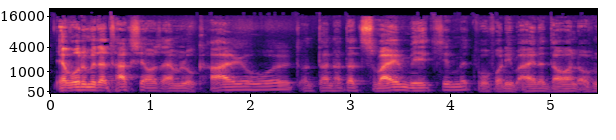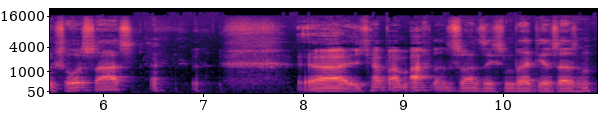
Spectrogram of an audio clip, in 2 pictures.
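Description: Very deep-voiced, boastful old captain. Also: male voice, moderate pace, creaky. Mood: reminiscing. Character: boastful, easygoing old sea captain spinning tales over chess. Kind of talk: German radio play dialogue.

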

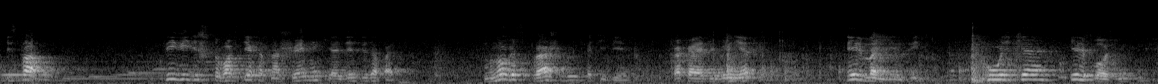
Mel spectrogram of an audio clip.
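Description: An actor playing a proud, impulsive, ironic poet, declaiming theatrically in a muffled, noisy 1970s stage recording. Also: male voice, on the high side, big pitch swings, moderate pace, pauses often, roomy sound, music in the background. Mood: tender, playful. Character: Pushkin, proud, mocking, impulsive male poet.

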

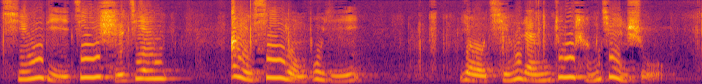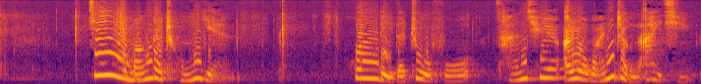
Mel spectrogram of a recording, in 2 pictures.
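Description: An actress playing a lively young woman, the groom's younger sister, speaking in a bright, teasing way. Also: a little high, takes it slowly, long pauses, poor audio. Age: young adult. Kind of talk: 1970s radio drama acting.

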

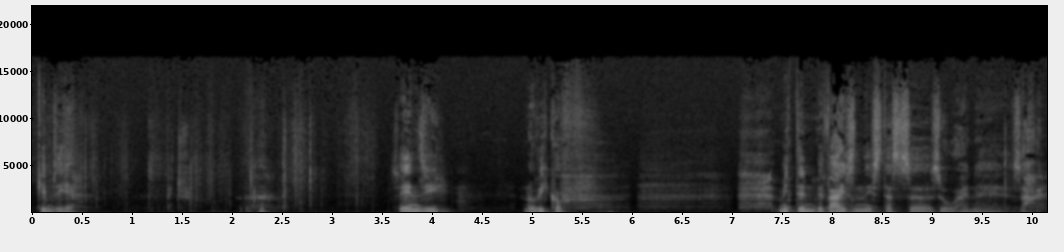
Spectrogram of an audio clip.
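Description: An actor playing a flustered, pompous middle-aged diplomat, evasive and irritable, stammering and repeating himself in a 1960s German radio play. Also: male voice, lowish voice, takes it slowly, vocal fry, long pauses, darkish tone, husky, full character voice. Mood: evasive, nervous. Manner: stammering, repetitive, blustering.

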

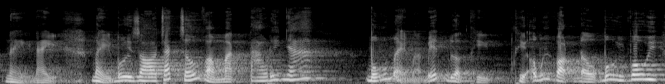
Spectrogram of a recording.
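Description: A man voicing a domineering, hot-tempered village mother who scolds, curses and laments in shrill exclamations, in an audio story. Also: a little mellow. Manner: scolding, shrill exclamations, coarse rustic cursing. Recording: echoey reverberant voice over music.

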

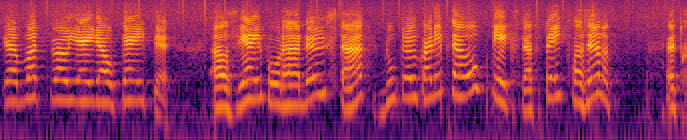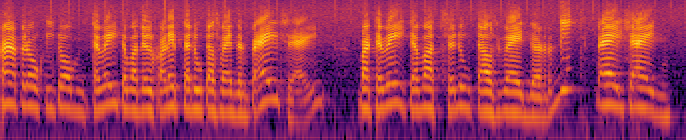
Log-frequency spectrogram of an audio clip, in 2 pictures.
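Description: Sharp, piercing, smug raven. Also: male voice, high voice, normal speed, voice pushed up. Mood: argumentative. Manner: argumentative, emphatic, conceited. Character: clever, self-satisfied male raven. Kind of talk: children's radio play acting. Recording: hissy, crackly old audio recording.

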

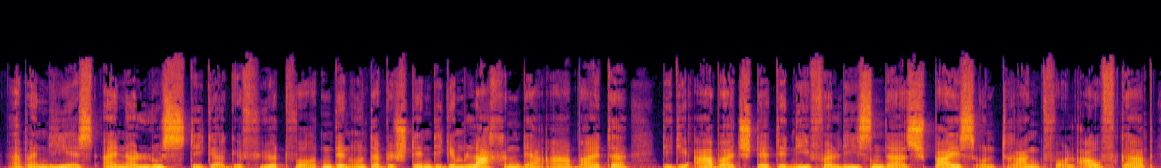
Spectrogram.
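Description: Low, creaky male literary narrator. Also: dry recording, clean studio sound. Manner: measured, articulate storytelling with expressive emphasis.

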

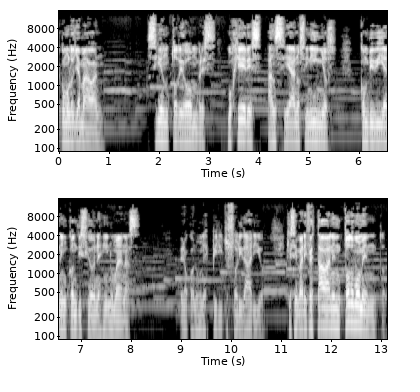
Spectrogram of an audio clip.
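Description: A man narrating a scripted radio drama in a solemn, measured manner. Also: medium pitch. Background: loud music.

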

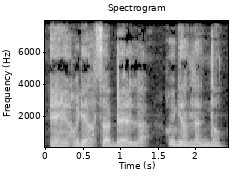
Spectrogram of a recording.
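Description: A man's voice: mid-range voice, expressive, moderate pace, warm tone, slightly rough. A man voicing a brash, self-satisfied male tourist with a blunt, jovial, boastful manner, in a storybook reading. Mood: triumphant.

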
